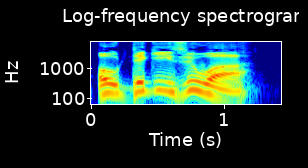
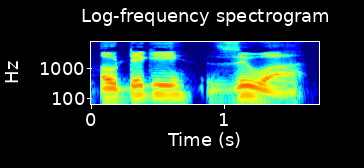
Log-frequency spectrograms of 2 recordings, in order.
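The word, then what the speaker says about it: Odighizuwa: So in the fourth round as well, I had Osa Udiga. Oh, man. Give me a moment. I need to pronounce his name correctly in respect to him. Odigizuwa. Osa Odigizuwa, 282,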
